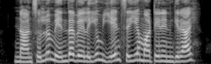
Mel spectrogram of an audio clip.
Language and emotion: Tamil, angry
